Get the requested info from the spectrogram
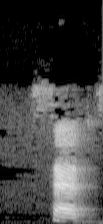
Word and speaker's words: said: Vi faccio notare che la pronuncia del verbo dire al passato è simile all'aggettivo che significa triste, però c'è un po' di diversità in realtà, perché l'aggettivo triste, scritto S-A-D, viene pronunciato con una vocale lunga e suona in questo modo, sad. Mentre qua abbiamo una pronuncia breve, quindi say, said, said.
